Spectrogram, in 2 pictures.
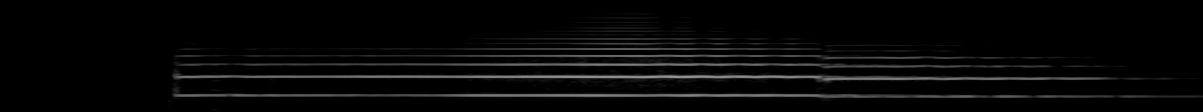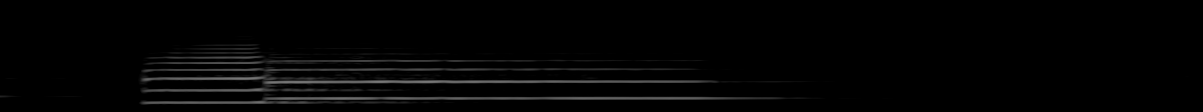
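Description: Solo trumpet playing two long sustained phrases: a held note that swells, steps down a little and dies away, then after a short breath a low note leaping up to a held note that fades out. The notes ring on in a large hall.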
